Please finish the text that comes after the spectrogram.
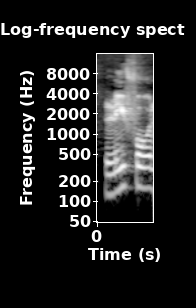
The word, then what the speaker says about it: LIFO: are sometimes called as last in first out pronounced as lifo lists that is the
